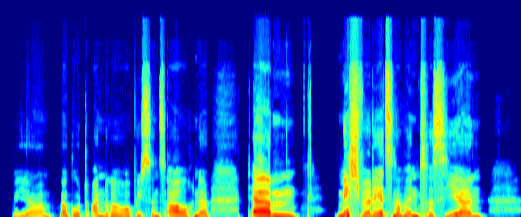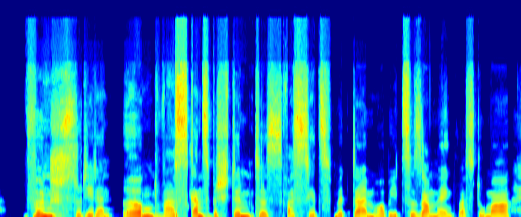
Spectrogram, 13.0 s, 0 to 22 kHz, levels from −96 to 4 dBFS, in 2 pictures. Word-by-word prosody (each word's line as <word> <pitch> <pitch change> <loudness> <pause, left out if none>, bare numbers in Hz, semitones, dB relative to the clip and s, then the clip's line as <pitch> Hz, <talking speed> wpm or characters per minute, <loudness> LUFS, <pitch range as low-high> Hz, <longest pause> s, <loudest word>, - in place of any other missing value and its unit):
Ja, 175 -1 -7
na 225 - 0
gut, 205 -2 -6
andere 200 +2 -2
Hobbys 200 +2 -3
sind's 210 -1 -6
auch, 220 +2 +3
ne? 210 0 -1 0.5
Ähm, 210 -3 +9 0.4
mich 250 +9 +4
würde 285 -2 0
jetzt 245 0 +3
noch 245 -2 +2
interessieren, 200 -2 0 0.7
wünschst 235 +6 -1
du 195 - -7
dir 180 -2 -7
denn 165 +4 -9
irgendwas 235 -7 -1
ganz 225 +3 -1
Bestimmtes, 185 -6 -5
was 170 -1 -3
jetzt 180 +2 -9
mit 175 -1 -11
deinem 170 0 -4
Hobby 170 -1 -8
zusammenhängt, 160 0 -5
was - - -10
du 175 -1 -12
mal 165 -1 -2
200 Hz, 140 wpm, -20 LUFS, 175-220 Hz, 0.7 s, Ähm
